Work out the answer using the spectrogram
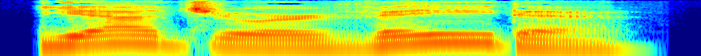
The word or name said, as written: Yajurveda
